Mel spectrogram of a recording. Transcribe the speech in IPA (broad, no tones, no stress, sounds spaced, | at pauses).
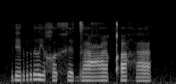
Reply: ɾʲ a r ə j χ ə x ɛ d a ʕ e qʼ ɐ h a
